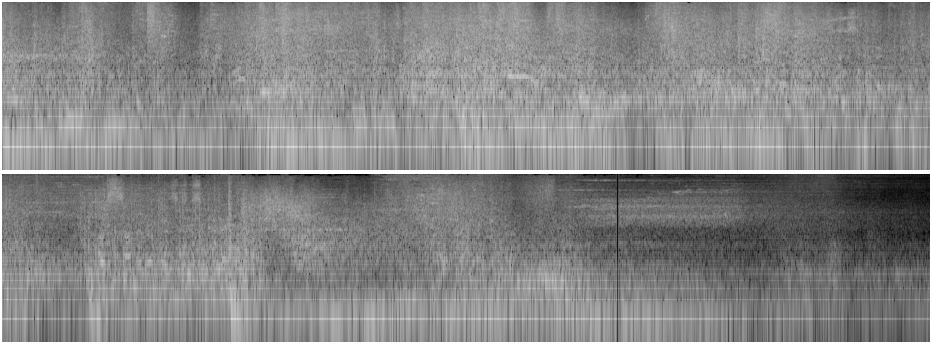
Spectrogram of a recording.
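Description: Magic blasts, whooshes and explosions crash in a busy fight.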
